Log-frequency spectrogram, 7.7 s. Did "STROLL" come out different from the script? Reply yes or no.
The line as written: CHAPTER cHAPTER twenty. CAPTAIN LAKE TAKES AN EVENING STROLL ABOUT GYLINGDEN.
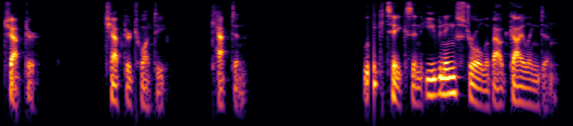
no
